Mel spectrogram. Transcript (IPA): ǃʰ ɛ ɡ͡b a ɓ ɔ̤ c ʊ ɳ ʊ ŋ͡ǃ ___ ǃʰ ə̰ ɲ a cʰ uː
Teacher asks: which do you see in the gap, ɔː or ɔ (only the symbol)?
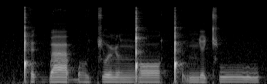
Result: ɔː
